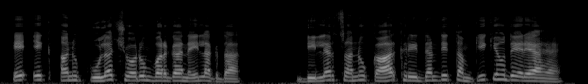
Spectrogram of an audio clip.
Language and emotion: Punjabi, fearful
